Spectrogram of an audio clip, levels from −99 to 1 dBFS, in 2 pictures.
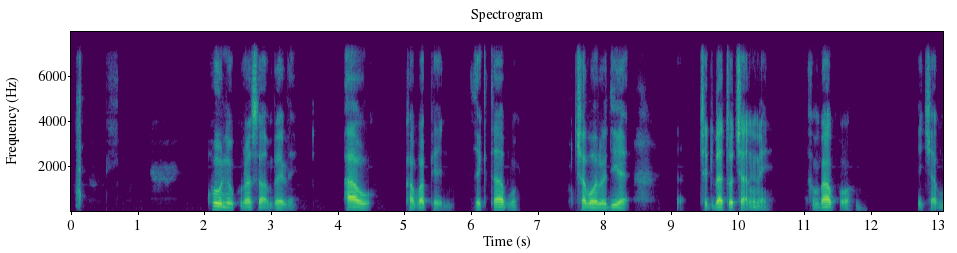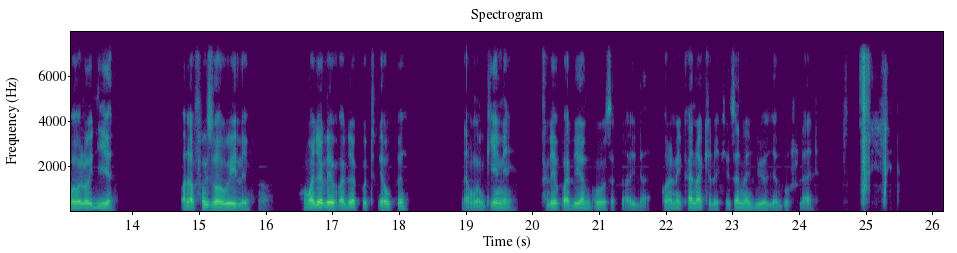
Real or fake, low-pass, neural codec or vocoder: fake; 7.2 kHz; codec, 16 kHz, 2 kbps, FunCodec, trained on LibriTTS, 25 frames a second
